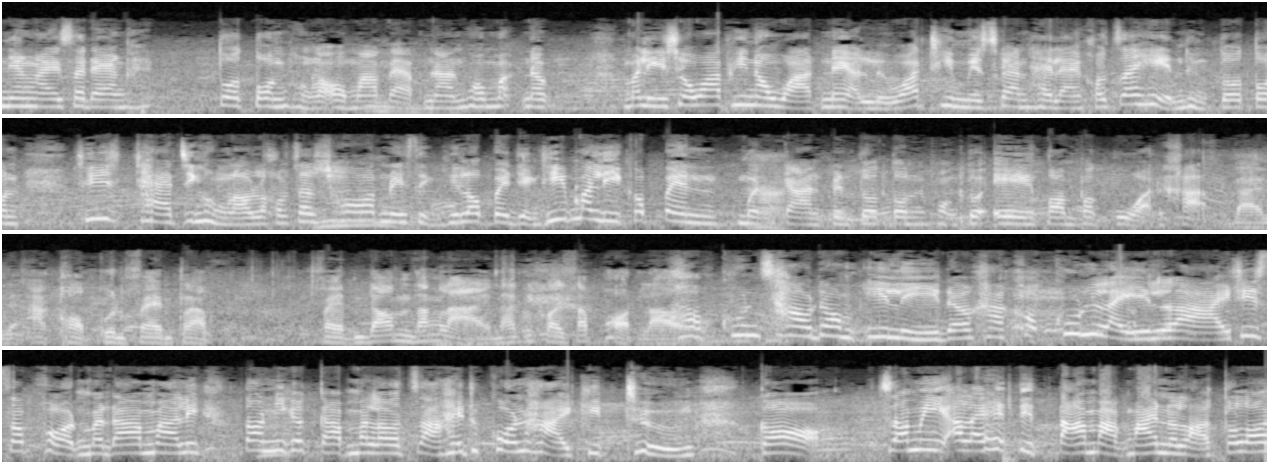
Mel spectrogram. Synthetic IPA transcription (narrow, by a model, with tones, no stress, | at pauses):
pe˧nja˧ŋa˧jsa˧dɛː˧ŋ | t̪u˧t̪o˧nkʰɔː˩˦ŋɾa˧wʔɔː˨˩k̚maː˧bɛː˨˩p̚na˦˥npʰɔ˦˥ma˧na˧ | maː˧liː˧t͡ɕʰɯ˥˩ɐwaː˥˩pʰiː˥˩naː˧wa˦˥t̪̚ni˥˩ɐɾɯː˩˦waː˥˩t̪ʰiː˧mːe˦˥skaː˧nt̪ʰa˧jlɛː˧nkʰa˦˥wt͡ɕa˨˩ʔɦe˩˦nt̪ʰɯ˨˩˦ŋt̪u˧ɐt̪o˧n | t̪ʰiː˥˩t̪ʰɛː˦˥t͡ɕi˧ŋkʰɔː˩˦ŋɾa˧wlɛ˦˥kʰa˦˥wt͡ɕa˨˩t͡ɕʰɔː˥˩p̚na˧jsi˨˩ŋt̪ʰiː˥˩ɾa˧wpe˧nja˨˩ŋt̪ʰiː˥˩maː˧liː˧˥kɔː˥˩pe˧nmɯ˩˦ənka˧npe˧nt̪u˧ɐt̪o˧nkʰɔː˩˦ŋt̪u˧ɐʔeː˧ŋt̪ɔː˧npɾa˧ku˨˩ət̪̚kʰa̰˥˩ʔdaː˥˩jlɤː˧˩jʔa̰˨˩kʰɔː˨˩p̚kʰu˧nfɛː˧nkla̰˨˩p̚ | fɛː˧ndɔ˥˩mt̪ʰaː˦˥ŋla̰ː˩˦jna˦˥t̪ʰiː˥˩kʰɔ˧˩jsa˦˥pʰːɔː˨˩t̪̚ɾa̰˧wkʰɔː˨˩p̚kʰu˧nt͡ɕʰaː˧wdɔ˧˩mʔiː˧liː˩˦dɤː˧˦˩wkʰa˥˩kʰɔː˨˩p̚kʰu˧nla˨˦jlaː˩˦jt̪ʰiː˥˩sa˦˥pʰɔː˨˩t̪̚maː˧daː˧˥˩maː˧˩liː˧˥˩t̪ɔː˧nːiː˦˥kɔ˥˩kla˨˩p̚maː˧ɾa˧wt͡ɕa˨˩ʔɦa˥˩jt̪ʰu˦˥kʰo˧nɦaː˨˦jkʰi˦˥t̪ʰːɯ˨˩˦ŋkɔː˥˩ | t͡ɕa˨˩miː˧ʔa˧ɾa˧jha˥˩jt̪i˨˩t̪ːaː˧mːaː˨˩k̚maː˧˩jnɔ˧˩la˧˩kɔː˥˩lɔ˧˥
